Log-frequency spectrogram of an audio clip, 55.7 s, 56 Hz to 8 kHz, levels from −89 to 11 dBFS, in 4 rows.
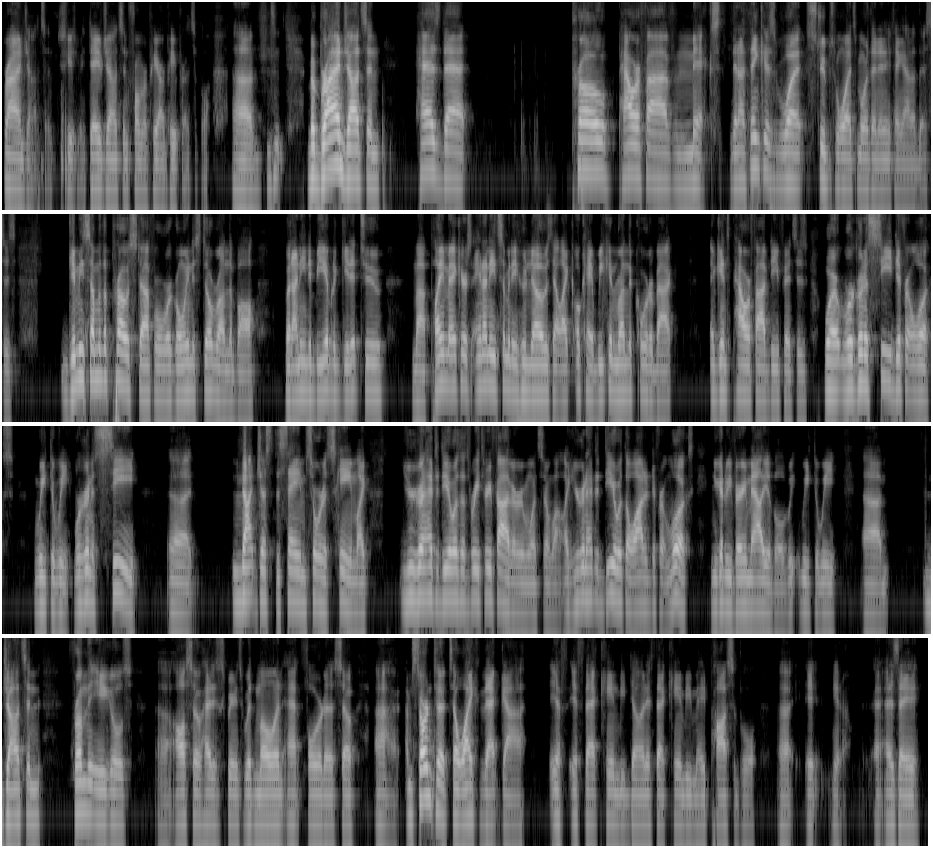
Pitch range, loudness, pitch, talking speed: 100-125 Hz, -25 LUFS, 110 Hz, 190 wpm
